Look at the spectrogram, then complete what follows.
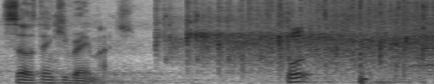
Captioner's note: applause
